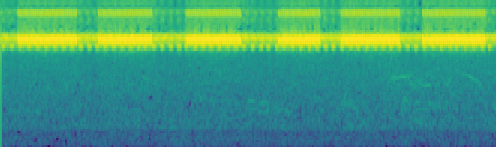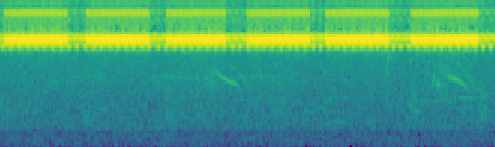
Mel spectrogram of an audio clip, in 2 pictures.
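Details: Crickets by the Barcoo River, Welford National Park, Queensland, on a still summer afternoon at sunset: rhythmic high shrill pulses about once a second, with faint thin bird whistles in the background.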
